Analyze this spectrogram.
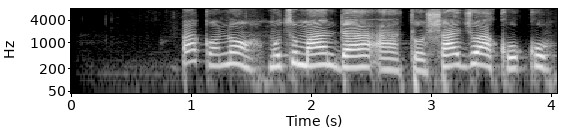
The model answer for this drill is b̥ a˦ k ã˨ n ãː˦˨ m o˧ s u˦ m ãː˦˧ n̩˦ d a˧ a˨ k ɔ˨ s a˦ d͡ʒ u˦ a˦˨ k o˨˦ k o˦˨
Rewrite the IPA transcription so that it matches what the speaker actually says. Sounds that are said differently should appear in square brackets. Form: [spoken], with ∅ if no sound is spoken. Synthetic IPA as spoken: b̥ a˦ k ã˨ n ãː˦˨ m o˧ [t] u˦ m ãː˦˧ n̩˦ d a˧ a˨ [t] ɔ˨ [ʃ] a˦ d͡ʒ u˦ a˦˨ k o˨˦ k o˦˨

